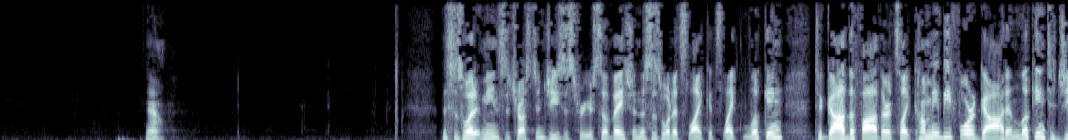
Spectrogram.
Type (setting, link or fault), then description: setting, large echoing room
